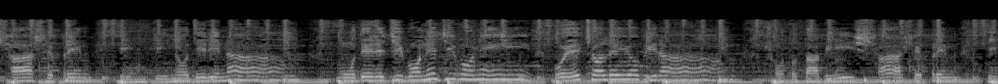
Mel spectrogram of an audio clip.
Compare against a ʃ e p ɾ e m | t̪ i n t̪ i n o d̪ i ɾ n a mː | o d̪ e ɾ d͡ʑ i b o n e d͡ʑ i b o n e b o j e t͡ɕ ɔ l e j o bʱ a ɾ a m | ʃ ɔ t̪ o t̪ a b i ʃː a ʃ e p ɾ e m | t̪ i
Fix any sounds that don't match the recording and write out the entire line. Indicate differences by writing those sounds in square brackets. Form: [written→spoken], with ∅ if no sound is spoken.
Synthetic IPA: a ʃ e p ɾ e m | t̪ i n t̪ i n o d̪ i ɾ n a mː | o d̪ e ɾ d͡ʑ i b o n e d͡ʑ i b o n e b o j e t͡ɕ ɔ l e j o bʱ [a→i] ɾ a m | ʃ ɔ t̪ o t̪ a b i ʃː a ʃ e p ɾ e m | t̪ i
